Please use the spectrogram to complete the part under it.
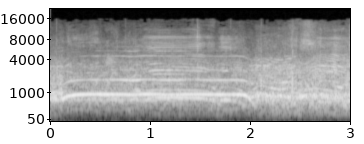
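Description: A marching band plays a loud, held brass chord in a large open stadium.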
